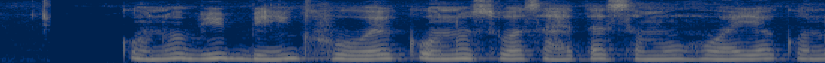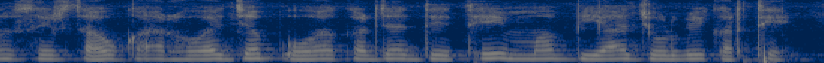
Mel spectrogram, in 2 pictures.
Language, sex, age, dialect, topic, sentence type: Chhattisgarhi, female, 18-24, Western/Budati/Khatahi, banking, statement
